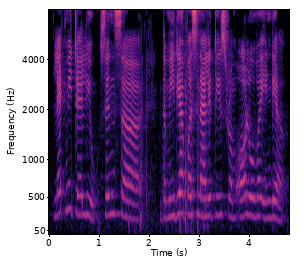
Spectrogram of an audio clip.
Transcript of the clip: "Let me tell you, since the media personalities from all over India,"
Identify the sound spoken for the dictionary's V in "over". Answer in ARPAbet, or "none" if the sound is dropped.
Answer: V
